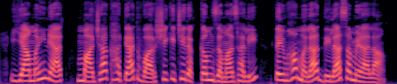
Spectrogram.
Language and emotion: Marathi, happy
